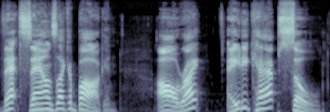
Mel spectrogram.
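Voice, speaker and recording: A decisive traveler of the wasteland, acted by a man, with a fairly high, very lively voice. He sounds brisk and businesslike, recorded dry and close for an audio drama. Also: no echo, full character voice. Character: decisive male wasteland traveler, the group's buyer. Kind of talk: post-apocalyptic audio drama acting.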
